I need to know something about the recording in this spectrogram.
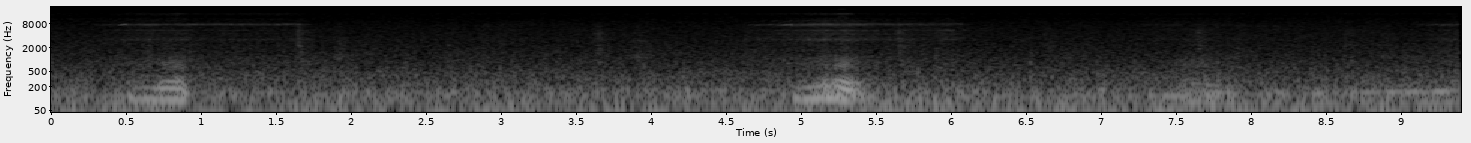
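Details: Pet West Highland White Terrier asleep and snoring indoors: low, rough snorts roughly every four to five seconds over steady background hiss.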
